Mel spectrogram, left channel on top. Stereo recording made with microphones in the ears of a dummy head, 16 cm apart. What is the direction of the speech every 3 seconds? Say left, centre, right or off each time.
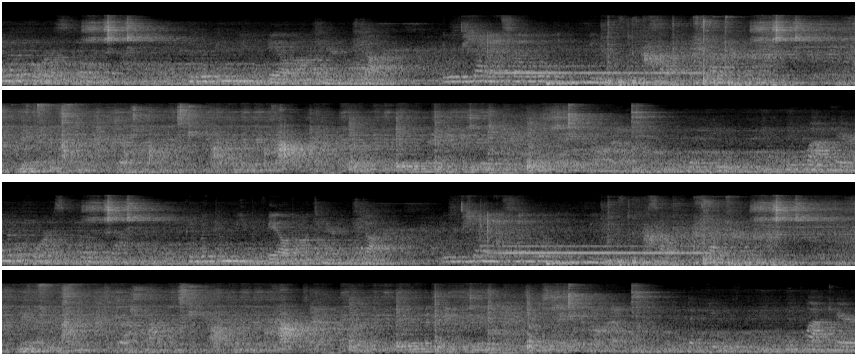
right, centre, right, right, right, right.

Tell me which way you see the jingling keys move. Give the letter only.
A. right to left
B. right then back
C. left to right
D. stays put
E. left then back
A.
